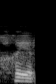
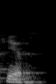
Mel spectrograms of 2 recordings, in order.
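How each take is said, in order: First: The word starts with a harsh, scraping throat sound. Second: The word starts with a soft, breathy h sound. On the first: The speaker calls it right. "dibaca khair ya" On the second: The speaker calls it wrong. "bukan dibaca hir"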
